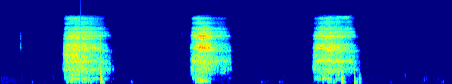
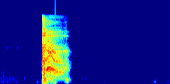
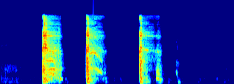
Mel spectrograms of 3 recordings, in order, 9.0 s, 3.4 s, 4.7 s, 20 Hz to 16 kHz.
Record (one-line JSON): {"exhalation_length": "9.0 s", "exhalation_amplitude": 13011, "exhalation_signal_mean_std_ratio": 0.38, "cough_length": "3.4 s", "cough_amplitude": 32122, "cough_signal_mean_std_ratio": 0.26, "three_cough_length": "4.7 s", "three_cough_amplitude": 30486, "three_cough_signal_mean_std_ratio": 0.26, "survey_phase": "beta (2021-08-13 to 2022-03-07)", "age": "45-64", "gender": "Female", "wearing_mask": "No", "symptom_none": true, "symptom_onset": "8 days", "smoker_status": "Never smoked", "respiratory_condition_asthma": false, "respiratory_condition_other": false, "recruitment_source": "REACT", "submission_delay": "2 days", "covid_test_result": "Negative", "covid_test_method": "RT-qPCR"}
